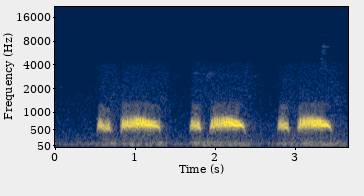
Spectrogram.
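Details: A spotted dove (Spilopelia chinensis) gives three soft, low coos, each a short note followed by a longer rolling one, repeated about every second, with a faint low hum behind.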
